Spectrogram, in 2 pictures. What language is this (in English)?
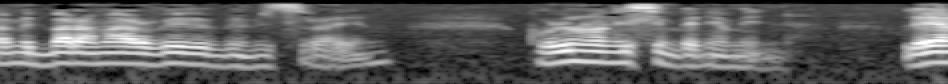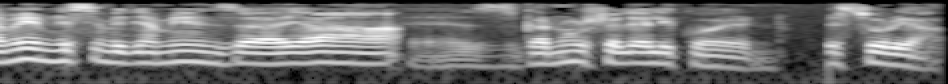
Hebrew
